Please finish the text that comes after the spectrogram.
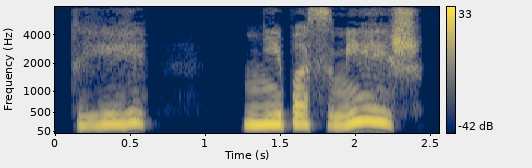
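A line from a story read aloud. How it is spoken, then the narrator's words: Terrified gasp. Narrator (Russian): В ужасе выдохнула Дриада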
